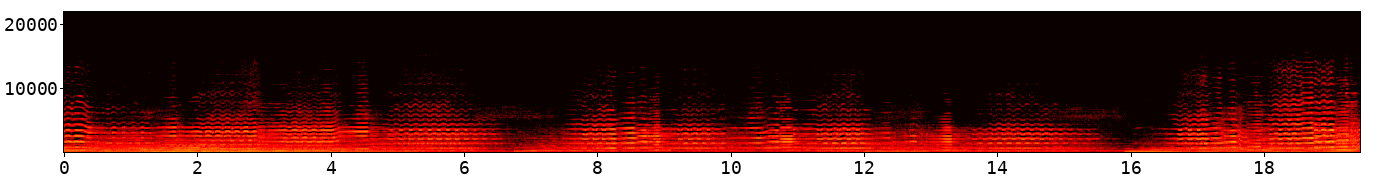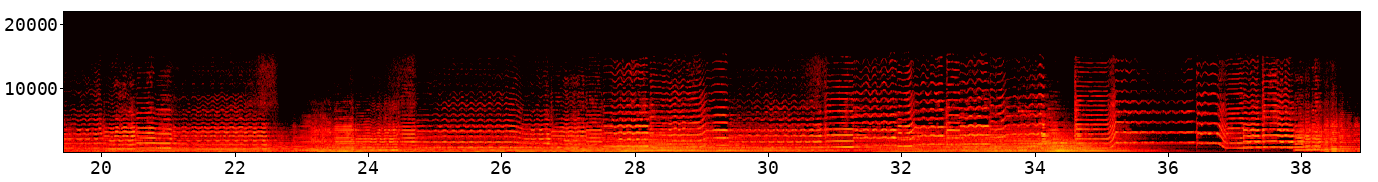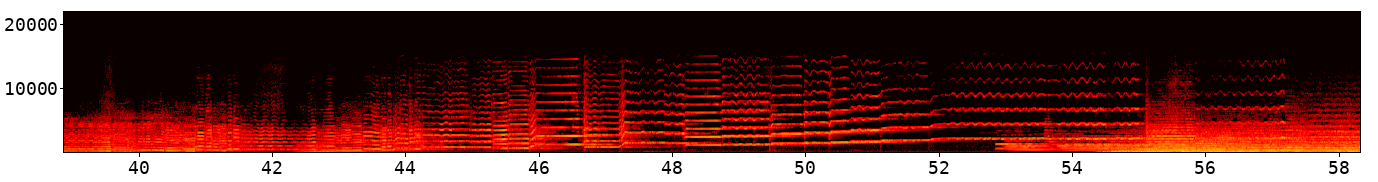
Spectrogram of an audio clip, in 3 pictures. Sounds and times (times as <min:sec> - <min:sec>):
Violin, fiddle: 0:00.0 - 0:58.3.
